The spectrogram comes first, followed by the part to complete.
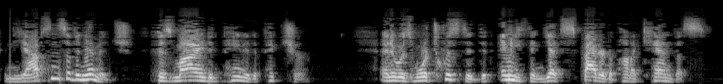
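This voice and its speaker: A man giving a solemn, theatrical reading of a gothic horror story, deliberate and dropping to hushed tones. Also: a little high, animated, husky, poor audio. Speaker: storyteller, reader.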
